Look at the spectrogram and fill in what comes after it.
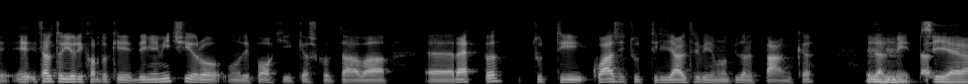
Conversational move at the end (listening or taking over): taking over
